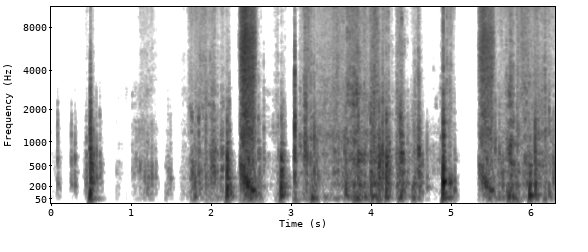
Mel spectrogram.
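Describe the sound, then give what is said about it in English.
Packing tape is pulled and pressed onto cardboard boxes, giving a few sharp ripping bursts and scattered crinkles and taps that are fairly faint, with gaps of near silence between them. “Maryam was surrounded by cardboard boxes. The sound of boxes being taped echoed throughout her now empty home.”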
